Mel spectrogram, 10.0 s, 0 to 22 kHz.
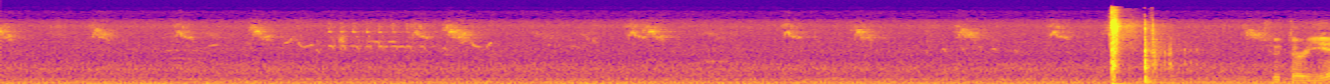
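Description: A slingshot shot with an 11 mm steel ball from flat bands, about eight seconds in: a sharp snap as the bands are released, then a fainter smack a moment later as the ball hits.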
